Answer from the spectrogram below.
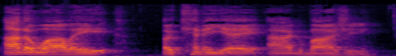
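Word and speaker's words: Adewale Akinnuoye-Agbaje: Adewale Okinaye Agbaji, who's preferred to just as Adewale.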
